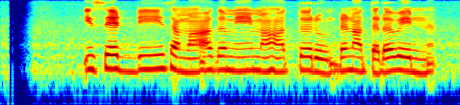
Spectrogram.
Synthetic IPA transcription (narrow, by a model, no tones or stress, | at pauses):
iseɖːiːsamaːɡəmeːmaɦat̪ʋəɾuɳɖənat̪əɾəʋenːə̰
